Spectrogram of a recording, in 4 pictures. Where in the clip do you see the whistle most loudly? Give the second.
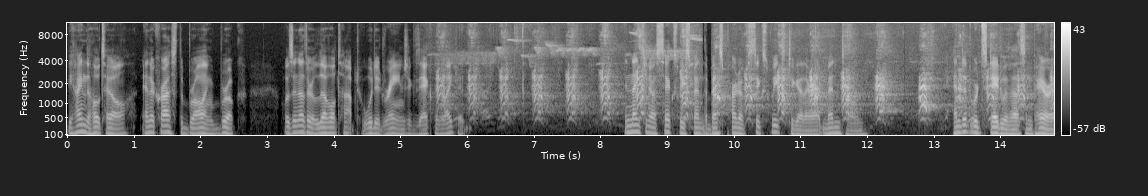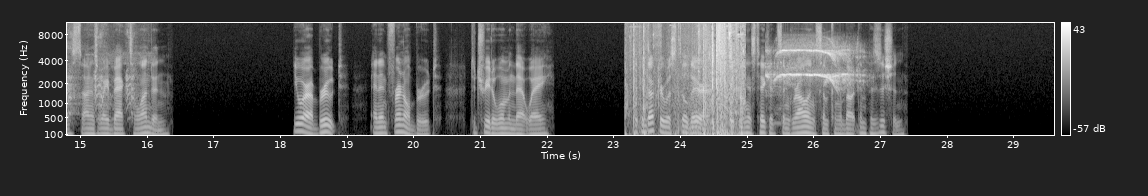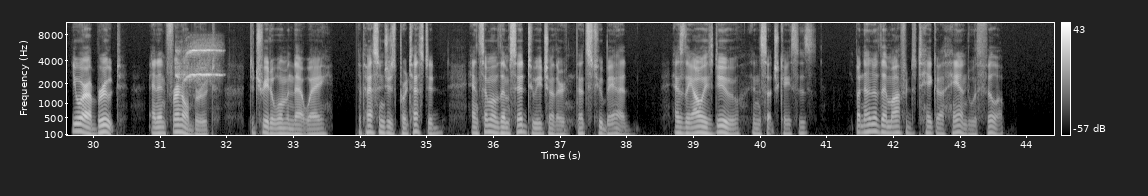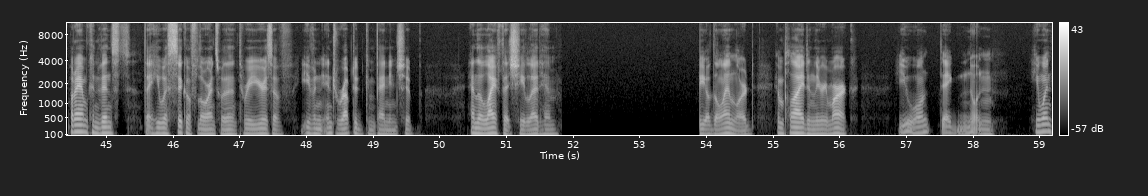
26 s.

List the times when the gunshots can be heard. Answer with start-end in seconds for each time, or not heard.
23.1-25.0.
